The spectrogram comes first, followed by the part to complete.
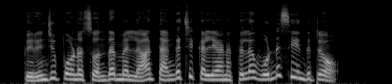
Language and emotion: Tamil, happy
